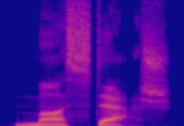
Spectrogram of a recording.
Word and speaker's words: mustache: You see that ache at the end and you probably think of headache so it should sound like ache. But nope, in this word it sounds like ash, mustache.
